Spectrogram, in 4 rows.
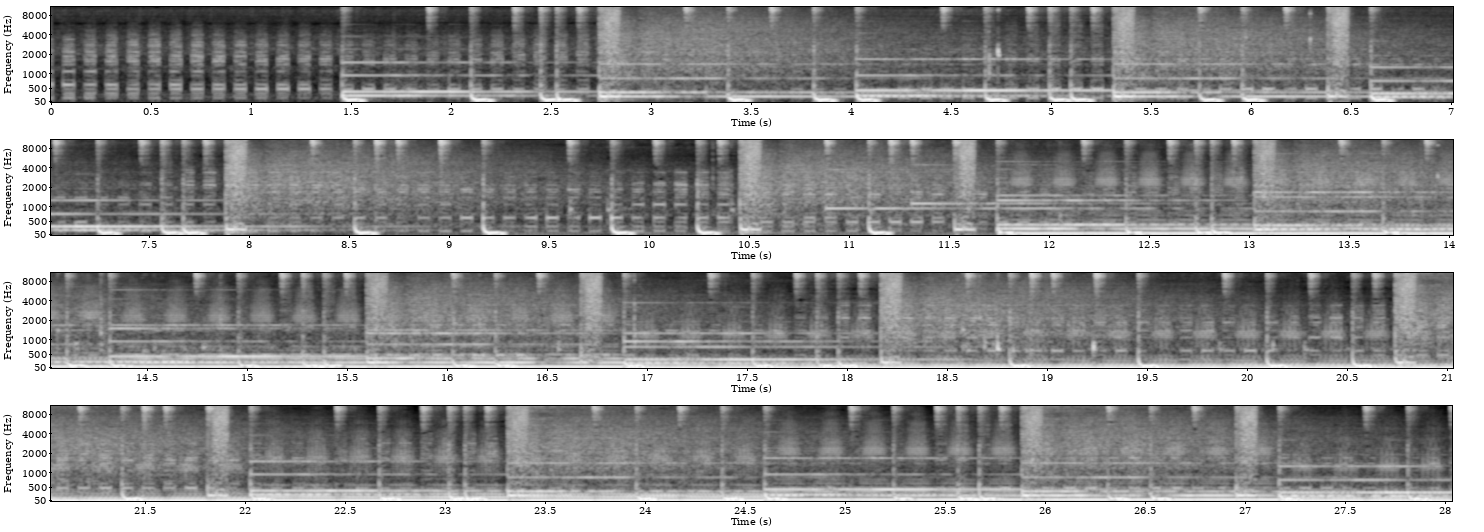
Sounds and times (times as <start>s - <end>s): Music: 0.0s - 28.0s.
